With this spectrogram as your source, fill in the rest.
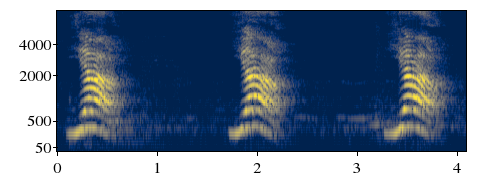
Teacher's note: நாக்கோட நடுப்பகுதி மேல் முரசை டச் பண்ணும்போது ப்ரொனவுன்ஸ் பண்ணணும்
